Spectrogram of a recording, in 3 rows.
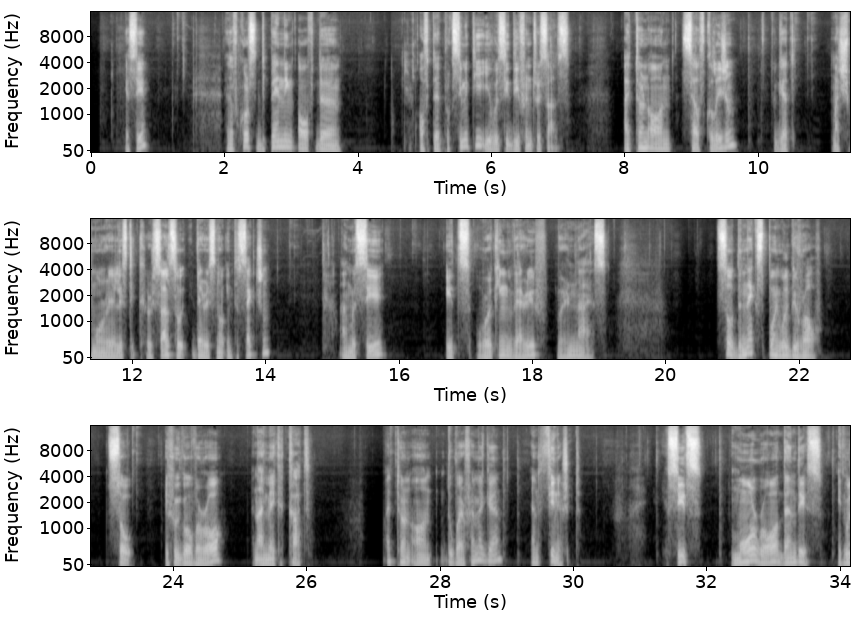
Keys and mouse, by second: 1.3 click, 2.1 shift+middle drag, 6.8 shift+drag, 9.0 click, 9.7 shift+drag, 10.4 click, 10.6 click, 14.7-16.9 drag, 17.7 shift+drag, 18.5 shift+drag, 21.3-21.9 drag, 23.3 click, 23.8 shift+click, 25.2 click, 27.2-28.7 drag, 28.8 click, 29.5 click, 31.1 shift+middle drag, 32.1 shift+middle drag, 33.8 middle drag.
